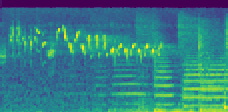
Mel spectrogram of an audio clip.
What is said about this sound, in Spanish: Por eso, este también se conoce como el venteveo pirata.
